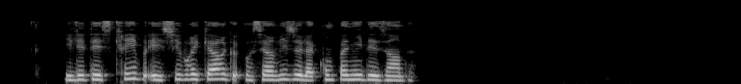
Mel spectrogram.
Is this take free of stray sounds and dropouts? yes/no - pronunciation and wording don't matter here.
yes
